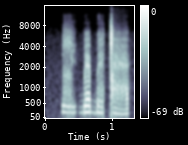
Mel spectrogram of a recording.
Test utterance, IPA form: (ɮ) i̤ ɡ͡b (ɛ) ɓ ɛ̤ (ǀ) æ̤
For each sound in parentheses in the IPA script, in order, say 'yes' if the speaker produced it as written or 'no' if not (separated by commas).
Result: yes, yes, yes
